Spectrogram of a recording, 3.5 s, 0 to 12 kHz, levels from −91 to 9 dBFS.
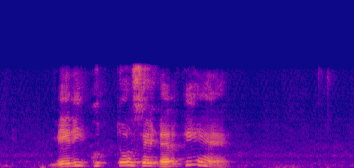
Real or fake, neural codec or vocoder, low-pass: fake; codec, 16 kHz, 4 kbps, FunCodec, trained on Chinese and English, 50 frames a second; 7.2 kHz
